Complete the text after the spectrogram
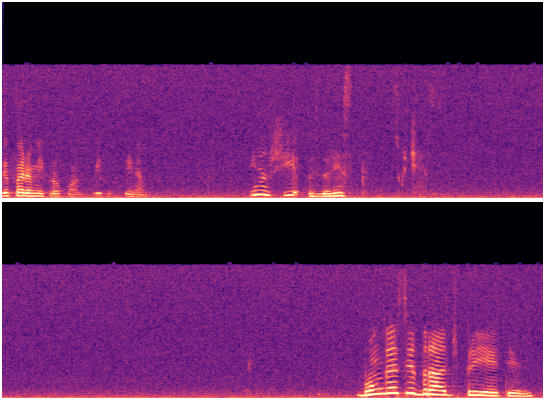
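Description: A young boy speaks softly into a microphone.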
